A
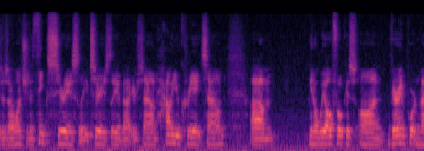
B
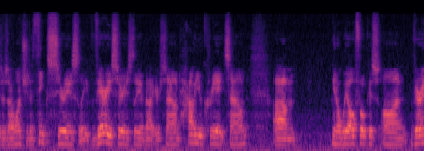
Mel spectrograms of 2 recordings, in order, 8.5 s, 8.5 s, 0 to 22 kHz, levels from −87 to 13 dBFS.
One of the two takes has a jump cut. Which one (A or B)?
A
